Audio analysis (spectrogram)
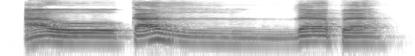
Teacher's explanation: Zalnya dibaca double, ada tasdidnya, ditekan dan ditahan biar tampak double.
